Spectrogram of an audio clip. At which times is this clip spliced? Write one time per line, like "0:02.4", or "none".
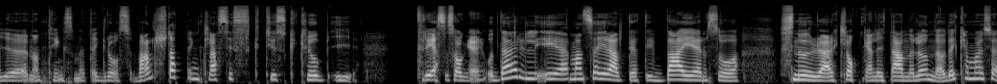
none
